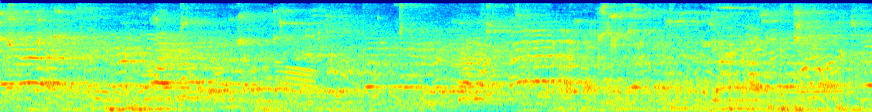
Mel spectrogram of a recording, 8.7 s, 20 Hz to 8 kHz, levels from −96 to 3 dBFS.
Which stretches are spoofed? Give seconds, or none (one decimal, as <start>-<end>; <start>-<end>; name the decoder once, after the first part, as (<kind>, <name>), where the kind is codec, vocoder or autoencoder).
5.5-7.6 (vocoder, HiFi-GAN)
